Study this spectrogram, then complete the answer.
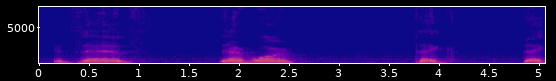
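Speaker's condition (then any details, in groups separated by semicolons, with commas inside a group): Cerebral palsy; from birth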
